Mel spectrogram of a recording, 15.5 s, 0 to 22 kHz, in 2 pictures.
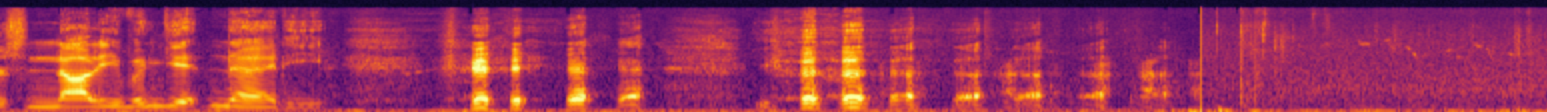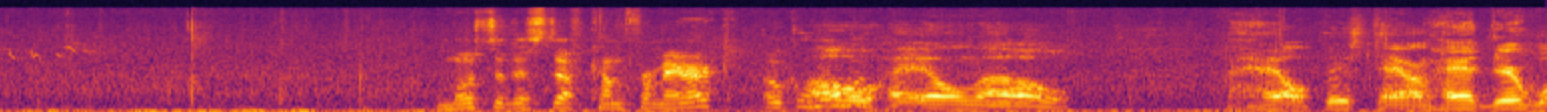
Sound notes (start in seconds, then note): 1.9 creepy laughing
